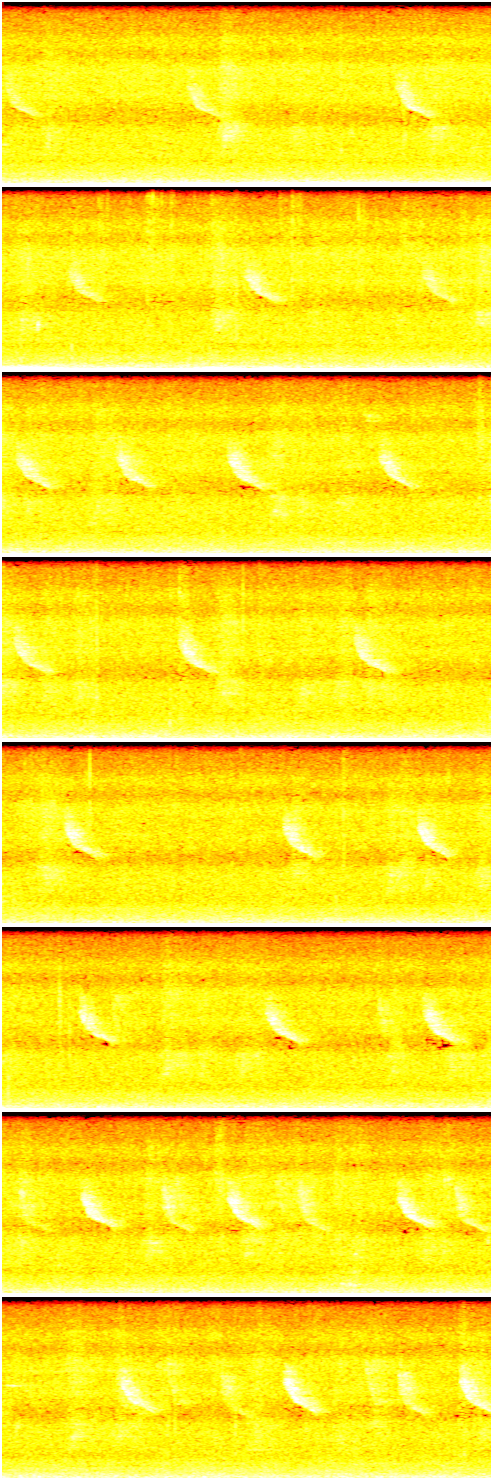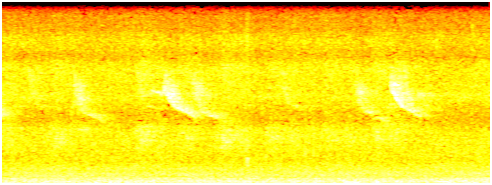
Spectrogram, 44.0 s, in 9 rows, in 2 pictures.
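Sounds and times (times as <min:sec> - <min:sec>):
low steady background hiss: 0:00.0 - 0:44.0.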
